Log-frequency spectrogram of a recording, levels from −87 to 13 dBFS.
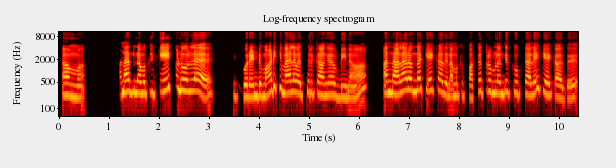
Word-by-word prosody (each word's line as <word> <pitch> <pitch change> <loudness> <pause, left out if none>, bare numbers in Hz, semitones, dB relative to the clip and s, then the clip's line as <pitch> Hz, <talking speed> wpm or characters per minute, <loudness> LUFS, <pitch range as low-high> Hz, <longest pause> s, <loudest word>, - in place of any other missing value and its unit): ஆமா. 215 -3 -2 0.8
ஆனா, 275 0 +2
அது 275 - -6
நமக்கு 260 +1 -4 0.2
கேட்கணும்ல்ல. 310 -2 +4 0.8
இப்ப 220 +1 -5
2 225 +1 +1
மாடிக்கு 345 +8 0
மேல 275 +1 +4
வச்சிருக்காங்க 245 -1 -2
அப்படீன்னா, 205 -2 -5 0.7
அந்த 270 0 -1
அலாரம் 305 +2 +2
தான் 320 +1 0
கேட்காது. 300 -4 0
நமக்கு 230 0 -8 0.2
பக்கத்து 285 +7 -7
ரூம்ல 265 -2 -3
இருந்து 275 +2 -5
கூப்பிட்டாலே 255 +1 -1
கேட்காது. 220 -6 -2
260 Hz, 120 wpm, -23 LUFS, 235-290 Hz, 0.8 s, கேட்கணும்ல்ல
